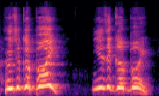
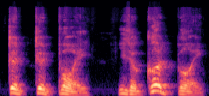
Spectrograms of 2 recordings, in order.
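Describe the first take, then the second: First: Much higher squeaky coo. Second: Slow praise for the cat; praising the cat. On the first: Squeaky high coo praising the kitten on his lap. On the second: Praising the kitten slowly for good behaviour. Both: Real, not acted.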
